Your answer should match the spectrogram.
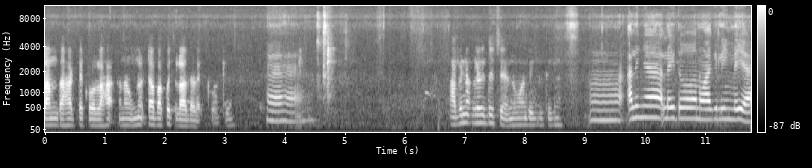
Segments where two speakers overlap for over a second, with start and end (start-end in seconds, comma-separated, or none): none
